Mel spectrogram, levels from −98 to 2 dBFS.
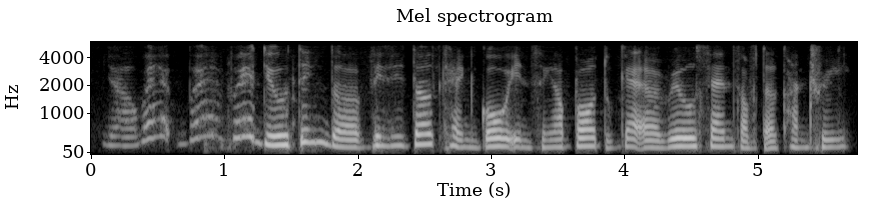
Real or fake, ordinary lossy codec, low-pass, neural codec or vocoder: fake; none; 5.4 kHz; vocoder, 22.05 kHz, 80 mel bands, HiFi-GAN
